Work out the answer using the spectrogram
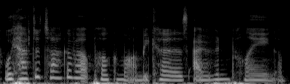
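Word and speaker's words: Pokémon: Well, it's Pokemon because in Japanese, K-E is ke. – Mm. – And so, like, Americans say Pokemon, and ki is K-I in Japanese. So that's why it's Pokemon.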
